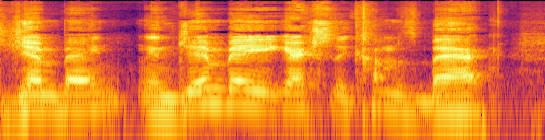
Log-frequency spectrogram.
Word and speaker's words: djembe: uh there's a lot of people who say d JBE because they see the D in front and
